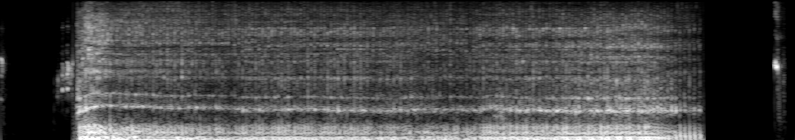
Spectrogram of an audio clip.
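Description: Tiger growling: one long, low growl of about six seconds that stops abruptly.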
